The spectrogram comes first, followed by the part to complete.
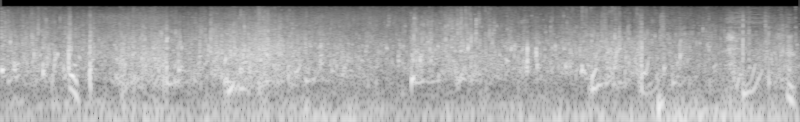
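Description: Water splashing and sloshing around a small boat as a hooked fish is played and landed, with irregular knocks and handling noise.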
